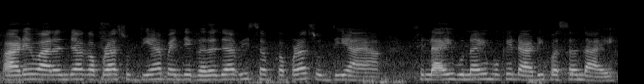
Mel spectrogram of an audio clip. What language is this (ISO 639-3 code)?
snd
